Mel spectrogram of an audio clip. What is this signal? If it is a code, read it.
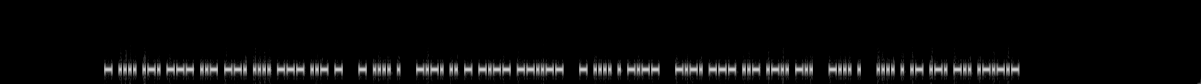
Morse code, heard as a keyed tone, about 50 wpm, 700 Hz. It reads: THROUGHOUT THE CITY, THEY COULD BE HEARD.
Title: Sentences from Top 1000 Words - Review Part 5 - 50wpm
